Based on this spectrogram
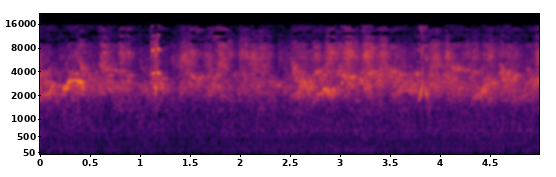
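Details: Budgerigars, kept budgie parrots, give a dense, continuous warbling chatter of overlapping chirps and squawks, with louder sharp notes near the start and around one second.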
